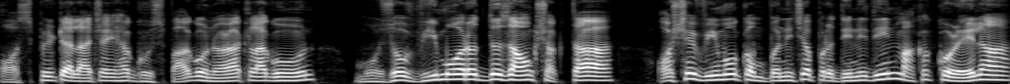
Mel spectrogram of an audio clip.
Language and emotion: Goan Konkani, fearful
